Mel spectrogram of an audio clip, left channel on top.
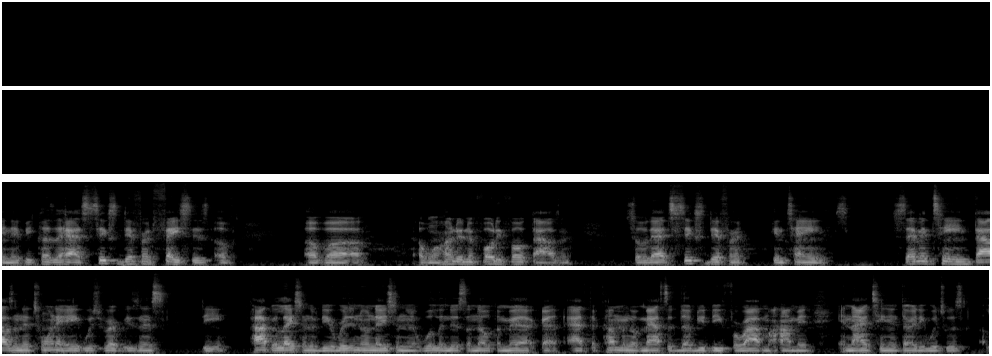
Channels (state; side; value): silent; left; digital silence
